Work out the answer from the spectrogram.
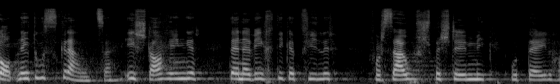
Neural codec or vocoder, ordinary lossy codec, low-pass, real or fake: codec, 44.1 kHz, 7.8 kbps, Pupu-Codec; none; 14.4 kHz; fake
